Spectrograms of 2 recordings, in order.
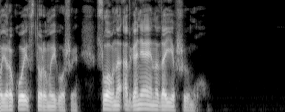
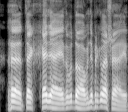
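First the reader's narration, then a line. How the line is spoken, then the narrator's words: Playful snort. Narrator (Russian): хмыкнул задорно Василий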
